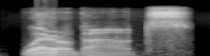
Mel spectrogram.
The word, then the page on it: whereabouts: British English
